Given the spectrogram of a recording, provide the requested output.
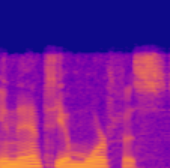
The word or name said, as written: enantiomorphous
